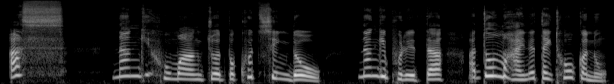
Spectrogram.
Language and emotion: Manipuri, disgusted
